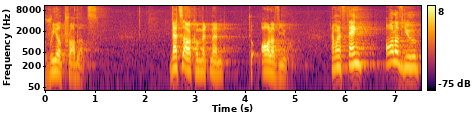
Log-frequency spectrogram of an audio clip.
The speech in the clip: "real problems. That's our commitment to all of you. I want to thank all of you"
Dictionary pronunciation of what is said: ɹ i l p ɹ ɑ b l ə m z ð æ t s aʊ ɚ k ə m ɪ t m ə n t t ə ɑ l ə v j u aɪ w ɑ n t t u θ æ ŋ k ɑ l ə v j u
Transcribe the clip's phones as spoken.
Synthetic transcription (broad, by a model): ɹ i l p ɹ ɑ b l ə m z ð æ t s aʊ ɚ k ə m ɪ t m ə n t t ə ɑ l ə v j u aɪ w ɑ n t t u θ æ ŋ k ɑ l ə v j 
